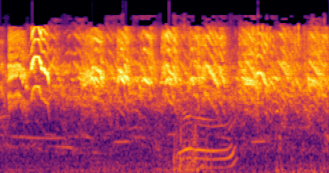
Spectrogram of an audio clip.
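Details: Green rose-ringed parakeets, said to prompt others to sing and mate, screech and chatter continuously, with a bright rising squeal at the start and a long, wavering, lower harmonic call near the middle.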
